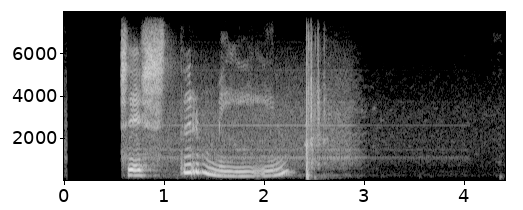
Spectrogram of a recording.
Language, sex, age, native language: Icelandic, male, 8, Icelandic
